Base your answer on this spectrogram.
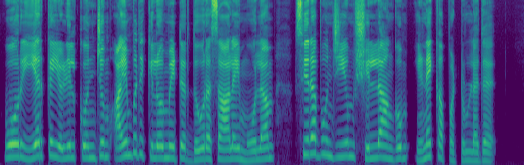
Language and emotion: Tamil, neutral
